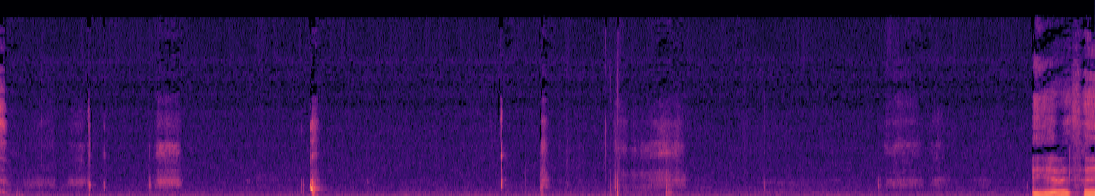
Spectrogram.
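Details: Baby with hiccups: several sharp, brief hiccup sounds at irregular intervals in a quiet room, then a caregiver's voice asking about the hiccups.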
